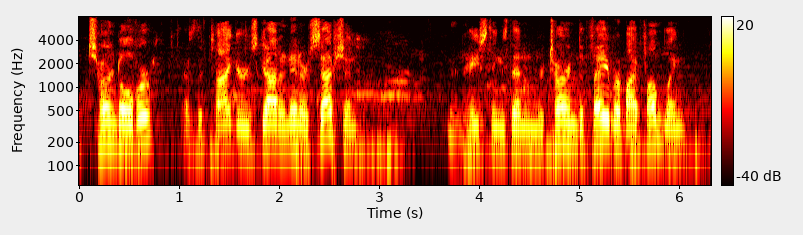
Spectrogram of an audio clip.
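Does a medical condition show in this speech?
No.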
